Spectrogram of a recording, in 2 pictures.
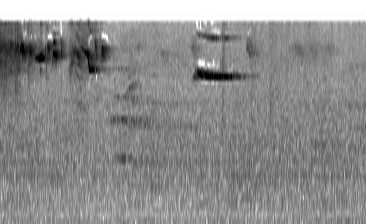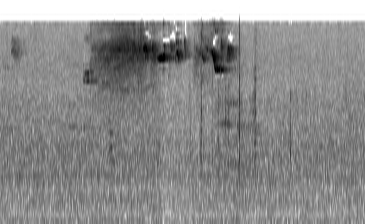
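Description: Small birds chirping with high, thin calls: a cluster of calls in the first second and a half, a short whistle at about two and a half seconds, then another cluster from about six to seven and a half seconds.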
